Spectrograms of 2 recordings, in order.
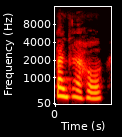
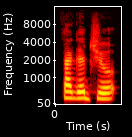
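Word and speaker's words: Tagajō: Not tagaho. Taga jo. Taga jo? Tagao. Taga Joe. Oh anyway, mali 'yung pronunciation ko. Taga ho ako ng taga ho Jo pala. Jay. 'Yung J is not HW Joe. Parang taga Jo ganun.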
